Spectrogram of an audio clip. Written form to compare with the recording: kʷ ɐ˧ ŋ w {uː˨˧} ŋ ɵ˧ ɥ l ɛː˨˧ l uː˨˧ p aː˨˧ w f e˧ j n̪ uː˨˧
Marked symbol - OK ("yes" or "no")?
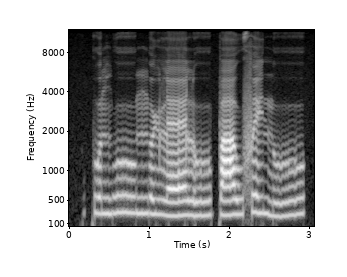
no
